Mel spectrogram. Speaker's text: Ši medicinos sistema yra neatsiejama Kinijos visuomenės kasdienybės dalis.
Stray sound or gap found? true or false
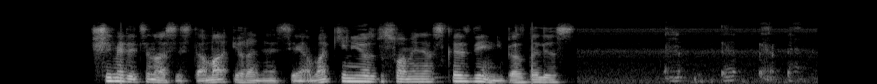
true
